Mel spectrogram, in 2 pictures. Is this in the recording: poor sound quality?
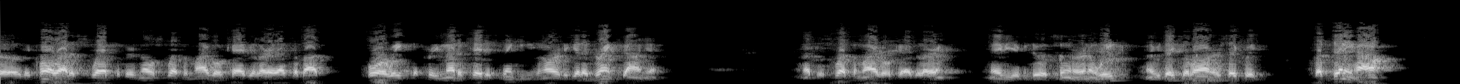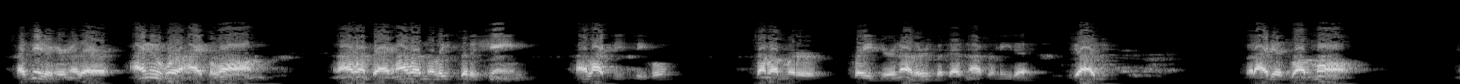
yes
